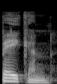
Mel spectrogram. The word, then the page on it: bacon: American English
